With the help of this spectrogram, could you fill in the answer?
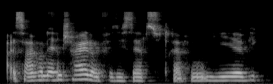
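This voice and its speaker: A woman's voice: fairly low pitch, steady tone, fairly quick, gravelly. Reflective woman chatting as an interview guest. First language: German. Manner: reflective, filler-laden with frequent "ne" tags. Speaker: interview guest, self-employed business owner. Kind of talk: casual conversational interview. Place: at home.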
